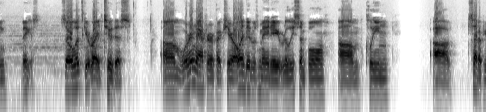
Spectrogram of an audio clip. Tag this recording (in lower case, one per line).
speech
music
